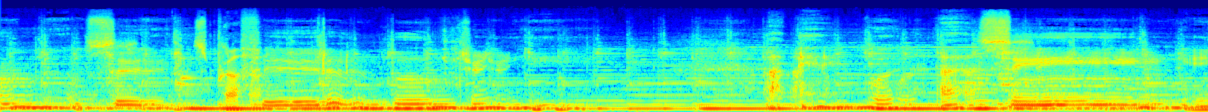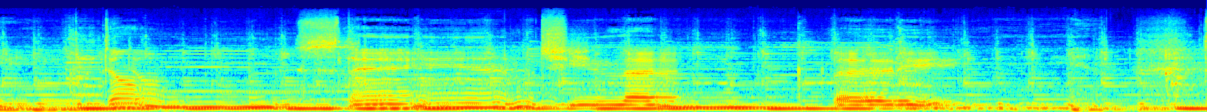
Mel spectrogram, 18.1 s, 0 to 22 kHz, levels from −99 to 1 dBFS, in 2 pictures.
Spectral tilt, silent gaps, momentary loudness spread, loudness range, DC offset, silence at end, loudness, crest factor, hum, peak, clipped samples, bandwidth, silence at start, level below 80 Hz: -6.5 dB/octave; none; 9 LU; 3 LU; under 0.1%; 0 s; -20 LUFS; 16 dB; none; -2 dBFS; under 0.1%; 12 kHz; 0 s; -52 dBFS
